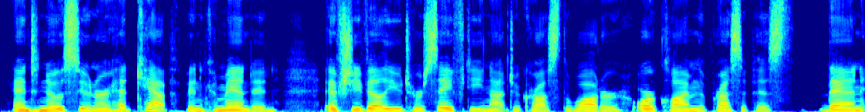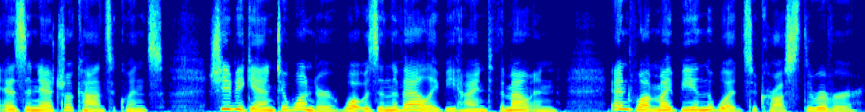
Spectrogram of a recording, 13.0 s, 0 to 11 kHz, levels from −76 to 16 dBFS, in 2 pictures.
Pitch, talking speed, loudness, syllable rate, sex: 215 Hz, 220 wpm, -17 LUFS, 6.1 syllables/s, female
